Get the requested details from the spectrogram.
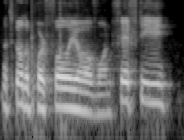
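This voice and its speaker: A man with a somewhat raised pitch talks loosely as an analyst going over fantasy sports picks. He thinks aloud and backtracks, conversational rather than scripted. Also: normal speed, mellow, slight background noise. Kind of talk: casual screen-share walkthrough.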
